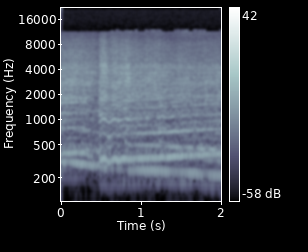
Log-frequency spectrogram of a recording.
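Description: Superstock racing motorcycle engine running hard at high revs, a steady high engine note that dips slightly in pitch about half a second in.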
